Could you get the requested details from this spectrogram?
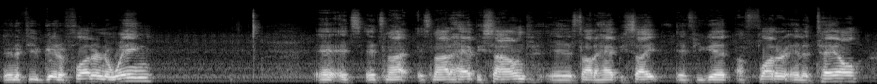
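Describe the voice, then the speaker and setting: This medium-pitched, slightly mellow voice moves at a moderate pace and belongs to a man in his forties with a cold. An RC plane hobbyist and channel host, he rambles casually and corrects himself while filming his home workshop on a handheld camera held close. The audio is poor, with a little hiss or hum.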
